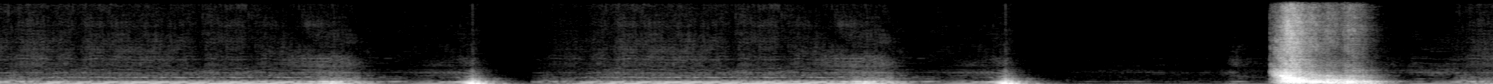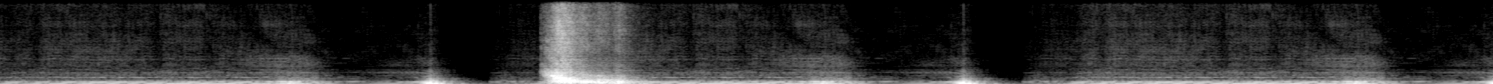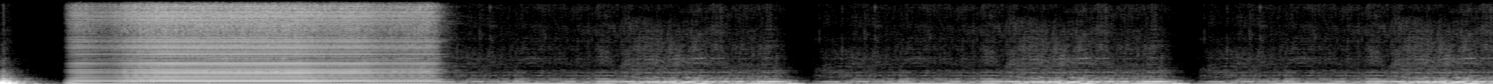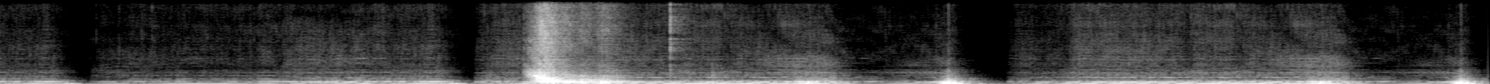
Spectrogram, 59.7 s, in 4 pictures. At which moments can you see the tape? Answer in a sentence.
The tape can be heard from 12.8 to 13.8 s, from 20.4 to 21.2 s and from 50.0 to 52.0 s.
